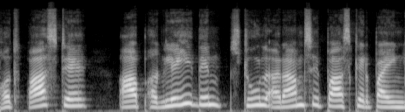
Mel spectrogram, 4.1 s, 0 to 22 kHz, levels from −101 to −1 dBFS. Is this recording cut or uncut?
uncut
